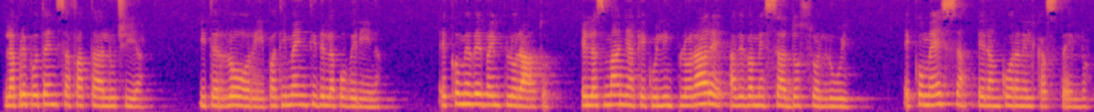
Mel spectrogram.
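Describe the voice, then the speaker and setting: A woman narrates a classic novel in a steady, expressive reading. Her voice sits slightly high yet sounds warm and mellow. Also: moderate pace. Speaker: audiobook narrator.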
